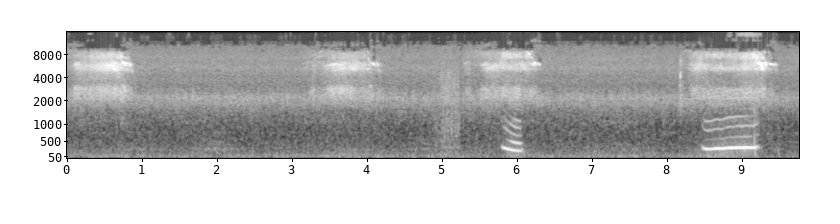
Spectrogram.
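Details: Pino, a rescued Scottish Fold cat, snores while asleep on his owner's upper arm in bed. Soft breathy snores come every few seconds. Two short, louder tonal, whistle-like notes with a low pitch appear near the middle and the end.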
